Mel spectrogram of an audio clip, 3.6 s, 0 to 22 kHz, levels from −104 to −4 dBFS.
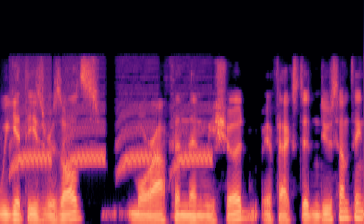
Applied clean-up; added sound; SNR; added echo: classical method Wiener filter.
